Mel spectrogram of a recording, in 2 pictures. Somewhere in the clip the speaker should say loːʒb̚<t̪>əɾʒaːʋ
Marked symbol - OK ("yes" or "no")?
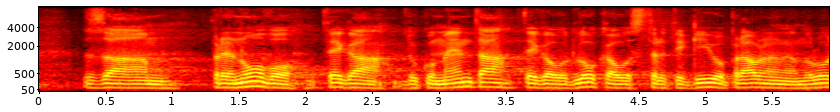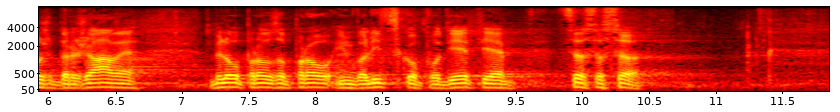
no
